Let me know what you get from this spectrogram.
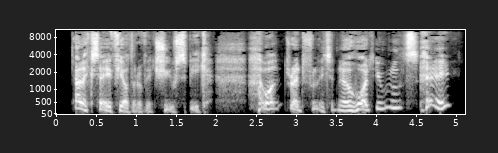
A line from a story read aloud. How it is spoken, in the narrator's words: cried Katerina Ivanovna, and burst into tears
